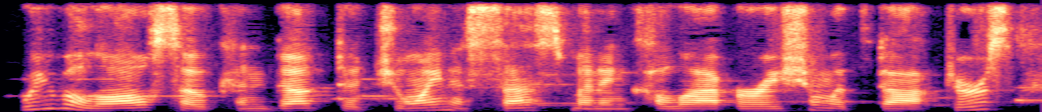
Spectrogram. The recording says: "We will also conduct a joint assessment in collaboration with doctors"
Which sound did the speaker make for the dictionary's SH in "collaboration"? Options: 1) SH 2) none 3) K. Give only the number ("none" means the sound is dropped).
1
